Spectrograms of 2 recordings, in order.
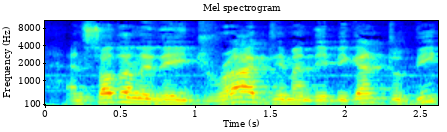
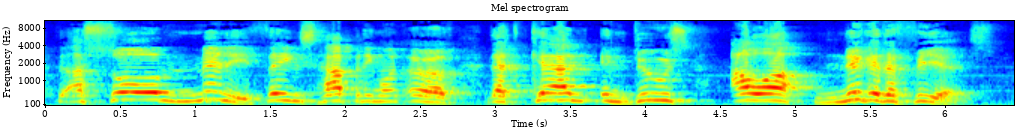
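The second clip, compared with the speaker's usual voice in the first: high, driving sermon list, each item hammered; fervent preaching; 7 semitones higher, 11 dB louder than usual. Acted. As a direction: pile up the causes with insistent force. Preaches a mounting list of causes.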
